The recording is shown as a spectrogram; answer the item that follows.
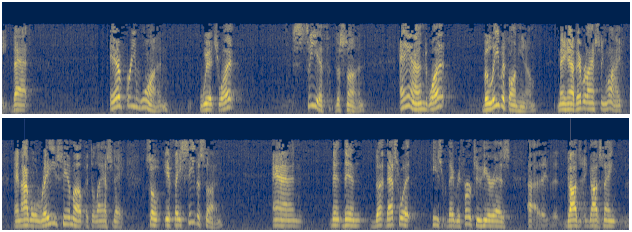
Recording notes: Ketha Heights Baptist Church ~ Live Broadcast.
